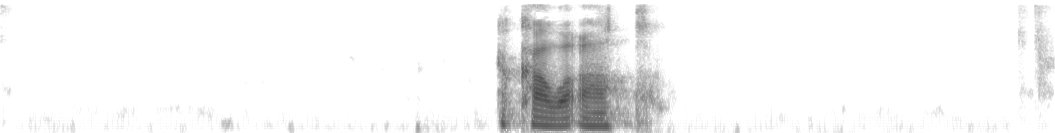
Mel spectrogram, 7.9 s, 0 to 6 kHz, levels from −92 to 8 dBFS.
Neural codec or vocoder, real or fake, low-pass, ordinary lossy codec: codec, 16 kHz, 2 kbps, X-Codec, HuBERT features, trained on LibriSpeech; fake; 5.4 kHz; MP3, 48 kbps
